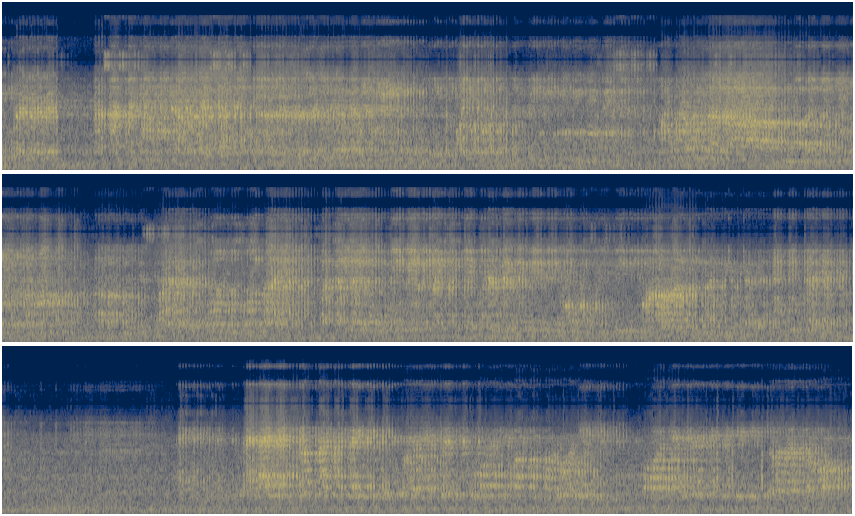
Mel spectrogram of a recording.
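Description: Garbled, warbling voice audio over a video-conference link, the words not intelligible, dipping quieter for a few seconds past the middle.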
